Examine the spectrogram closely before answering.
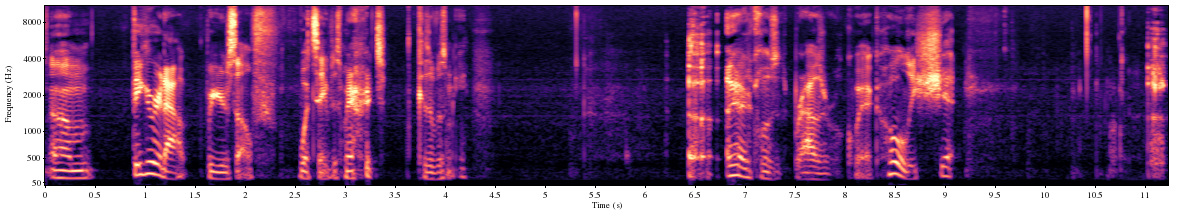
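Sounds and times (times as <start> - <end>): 
speech: 0.0 - 4.5, 6.4 - 9.4
guttural throat noises: 6.4 - 6.8, 10.6 - 11.2
person burping: 6.4 - 6.8, 11.0 - 11.2.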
